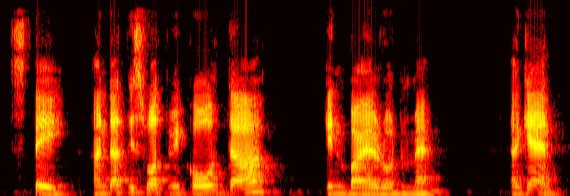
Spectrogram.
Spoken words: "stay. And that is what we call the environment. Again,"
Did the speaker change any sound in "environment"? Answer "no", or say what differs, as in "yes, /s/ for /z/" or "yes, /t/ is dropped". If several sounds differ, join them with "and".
yes, /t/ is dropped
